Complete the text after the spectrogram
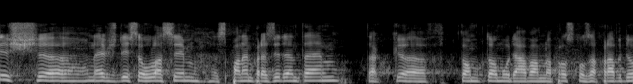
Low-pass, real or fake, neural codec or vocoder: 7.2 kHz; fake; codec, 16 kHz, 4.8 kbps, FACodec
